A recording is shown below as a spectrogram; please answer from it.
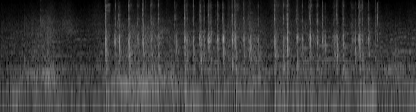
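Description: Typing on a computer keyboard: a quick, dense run of keystrokes starting about a second in and stopping just before the end.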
